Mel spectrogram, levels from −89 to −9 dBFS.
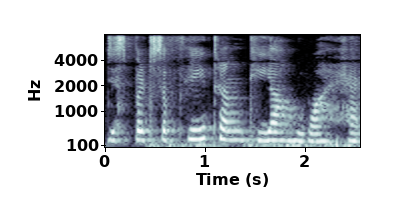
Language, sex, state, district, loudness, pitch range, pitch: Hindi, female, Punjab, Fazilka, -14 LUFS, 215-245 Hz, 230 Hz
